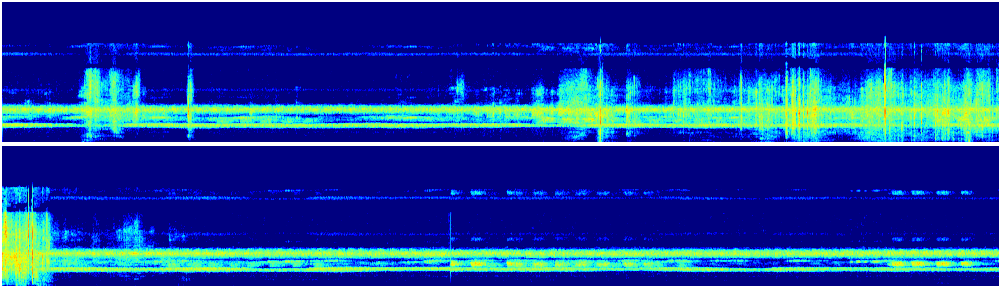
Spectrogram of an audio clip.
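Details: Continuous high cricket trilling with faint pulsed chirps. Loud crinkling, rustling bursts interrupt it in the middle before the steady insect chorus resumes alone.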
